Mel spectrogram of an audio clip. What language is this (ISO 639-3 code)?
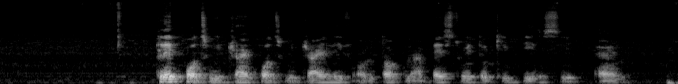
pcm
